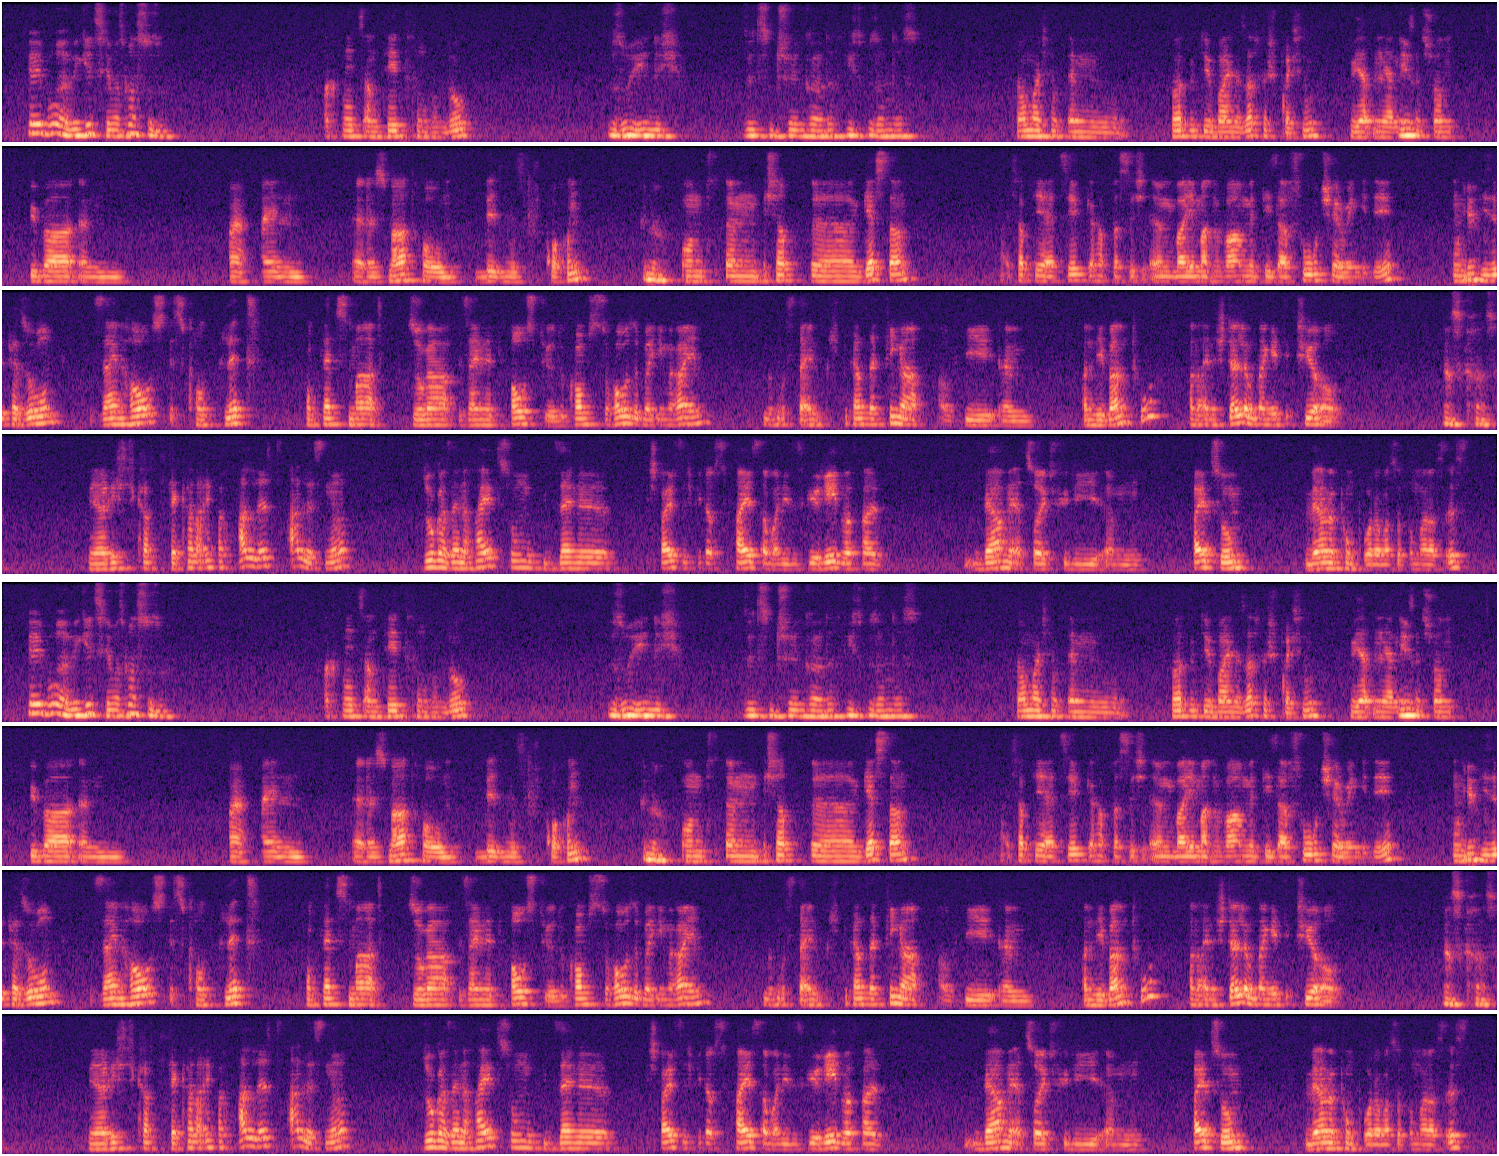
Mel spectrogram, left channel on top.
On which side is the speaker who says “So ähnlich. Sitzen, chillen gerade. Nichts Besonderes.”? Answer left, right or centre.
Right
